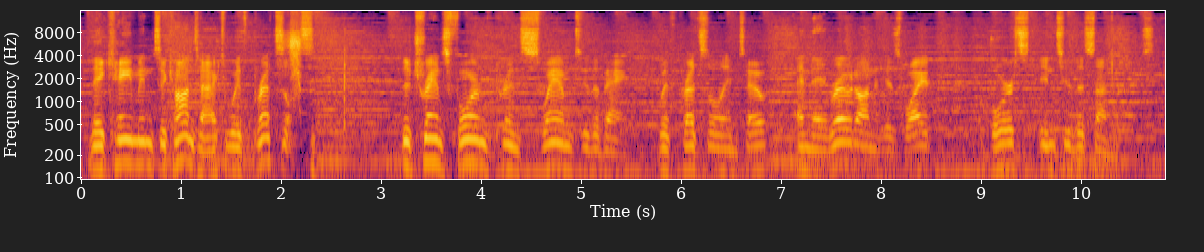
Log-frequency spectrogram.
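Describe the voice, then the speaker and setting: Man reading a story, slightly distant. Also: mid-range voice. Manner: dramatic delivery, stumbles and self-corrects. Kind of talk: reading a comic short story aloud with informal asides.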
